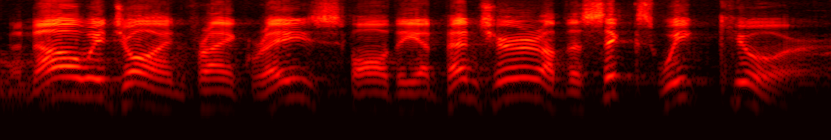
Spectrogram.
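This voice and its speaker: A man's voice: fairly high pitch, big pitch swings, measured pace. A man announcing an adventure serial in dramatic 1940s radio style. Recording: reverberant old radio with organ music. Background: organ music.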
